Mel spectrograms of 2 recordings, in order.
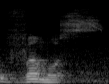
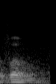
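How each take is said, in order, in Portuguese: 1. É pronunciada na forma padrão completa. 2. É pronunciada numa forma reduzida e coloquial. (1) "a variante padrão aceita apenas o vamos" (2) "a variante não padrão aceita o vamos"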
